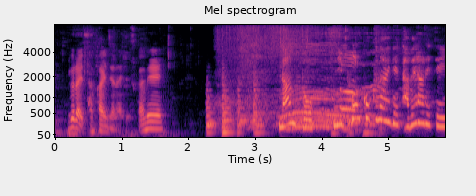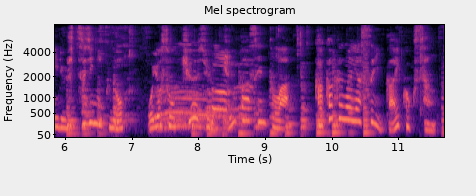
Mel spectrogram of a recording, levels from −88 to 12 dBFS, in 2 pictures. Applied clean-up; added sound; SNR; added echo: classical method log-MMSE.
